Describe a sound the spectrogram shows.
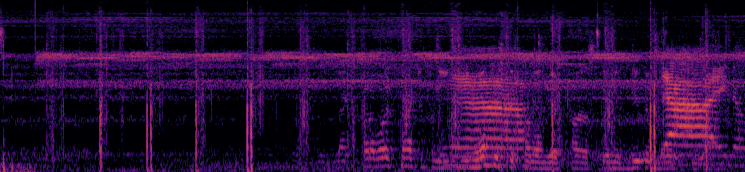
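Footsteps thud slowly on the ground outdoors.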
